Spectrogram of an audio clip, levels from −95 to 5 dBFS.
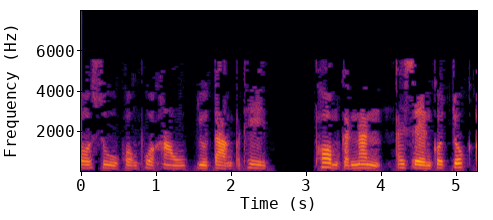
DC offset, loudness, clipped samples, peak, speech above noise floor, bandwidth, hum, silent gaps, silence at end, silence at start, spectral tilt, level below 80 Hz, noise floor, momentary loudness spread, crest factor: under 0.1%; -26 LUFS; under 0.1%; -8 dBFS; over 65 dB; 5.8 kHz; none; none; 0.2 s; 0 s; -9.5 dB/octave; -64 dBFS; under -90 dBFS; 10 LU; 18 dB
